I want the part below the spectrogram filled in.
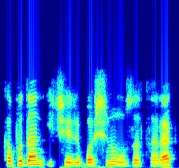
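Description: A woman narrating a story aloud in a calm, measured reading voice, voicing the dialogue as she goes. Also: mid-range voice, dry recording, muffled recording.

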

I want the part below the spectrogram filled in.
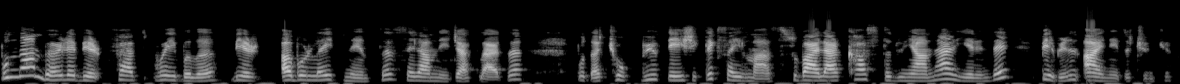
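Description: A woman reading a novel aloud with lively, shifting intonation. The recording is dry and a little dull and lo-fi, like a home microphone in a small quiet room. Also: mid-range voice, moderate pace, no echo. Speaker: audiobook reader. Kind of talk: scripted narration of a novel.

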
